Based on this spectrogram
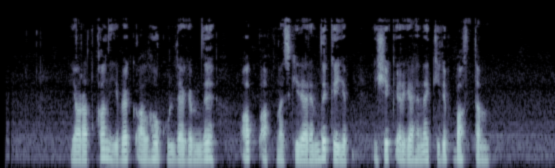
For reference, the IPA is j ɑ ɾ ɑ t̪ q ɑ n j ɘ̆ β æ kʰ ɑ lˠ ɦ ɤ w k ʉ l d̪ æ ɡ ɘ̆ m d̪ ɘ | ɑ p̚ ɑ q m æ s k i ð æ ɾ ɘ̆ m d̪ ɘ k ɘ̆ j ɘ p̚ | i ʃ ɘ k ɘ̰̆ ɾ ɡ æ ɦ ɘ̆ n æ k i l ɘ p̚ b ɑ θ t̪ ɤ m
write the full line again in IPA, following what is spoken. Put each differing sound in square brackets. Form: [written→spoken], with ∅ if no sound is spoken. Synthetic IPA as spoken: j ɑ ɾ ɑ t̪ q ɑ n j ɘ̆ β æ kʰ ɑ lˠ ɦ ɤ w k ʉ l d̪ æ ɡ ɘ̆ m d̪ ɘ | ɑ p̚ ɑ q m æ s k i ð æ ɾ ɘ̆ m d̪ ɘ k ɘ̆ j ɘ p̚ | i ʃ ɘ k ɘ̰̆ ɾ ɡ æ ɦ ɘ̆ n æ k i l ɘ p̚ b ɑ θ t̪ ɤ m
